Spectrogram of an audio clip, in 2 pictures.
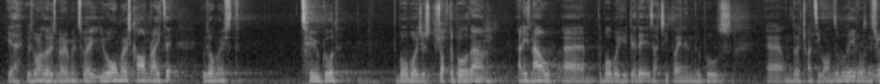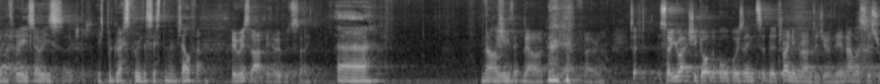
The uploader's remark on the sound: In front of a live audience at Hudl's UK Football Conference at Loughborough University.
